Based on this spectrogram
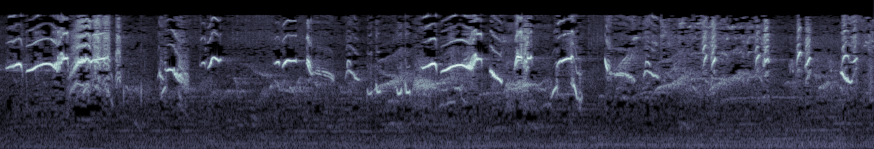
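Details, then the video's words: Kacer, the Oriental magpie-robin, singing hard with rough fill-in phrases and fanned tail: loud bright whistles and twisting slurs, then a long stretch of fast scratchy chatter and sharp repeated notes. "KACER GACOR BONGKAR ISIAN KASAR BUKA EKOR"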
